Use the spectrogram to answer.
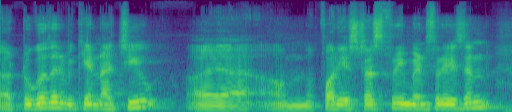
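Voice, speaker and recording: At a moderate pace and a fairly high pitch, a man talks over noticeable background noise. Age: 60s. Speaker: social worker. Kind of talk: presentation. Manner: halting, many fillers.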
